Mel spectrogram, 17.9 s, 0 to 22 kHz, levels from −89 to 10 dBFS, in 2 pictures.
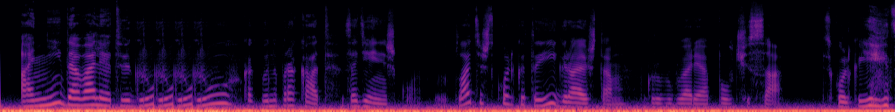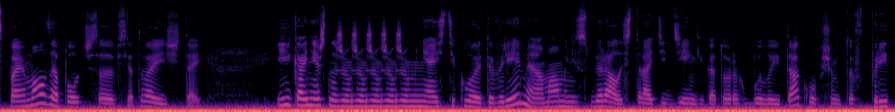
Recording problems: low rumble; loud; throughout; 7 dB below the speech
audio stuttering; at 1.5 s and at 12 s

